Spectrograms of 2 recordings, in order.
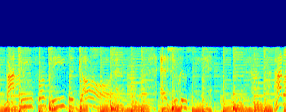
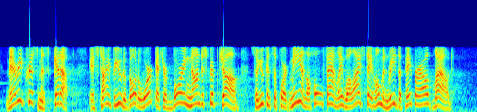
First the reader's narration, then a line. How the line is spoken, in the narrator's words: he yelled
